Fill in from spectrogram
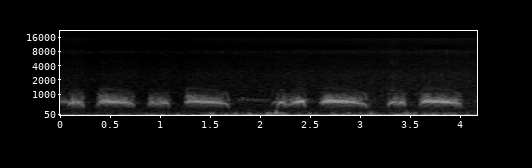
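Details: Spotted dove decoy cooing to draw in wild birds, two-note calling style: a run of hollow, rounded coos, some clipped and some stretched, with a brief pause midway and light low-pitched knocks.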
